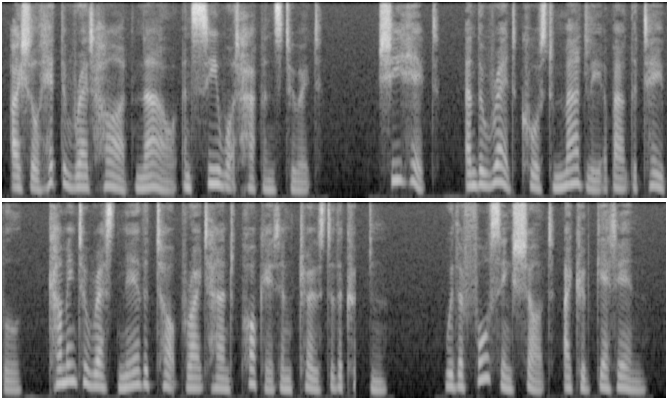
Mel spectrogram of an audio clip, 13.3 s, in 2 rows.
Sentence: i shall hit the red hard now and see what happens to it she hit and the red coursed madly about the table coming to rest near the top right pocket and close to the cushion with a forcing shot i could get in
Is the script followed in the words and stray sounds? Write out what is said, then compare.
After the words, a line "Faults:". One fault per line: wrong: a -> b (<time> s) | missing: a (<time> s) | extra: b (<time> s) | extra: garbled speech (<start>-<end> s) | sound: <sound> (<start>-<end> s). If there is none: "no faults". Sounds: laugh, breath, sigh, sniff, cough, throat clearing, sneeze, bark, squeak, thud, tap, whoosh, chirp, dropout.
i shall hit the red hard now and see what happens to it she hit and the red coursed madly about the table coming to rest near the top right hand pocket and close to the cushion with a forcing shot i could get in
Faults:
extra: hand (8.7 s)
sound: dropout (10.2-10.3 s)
